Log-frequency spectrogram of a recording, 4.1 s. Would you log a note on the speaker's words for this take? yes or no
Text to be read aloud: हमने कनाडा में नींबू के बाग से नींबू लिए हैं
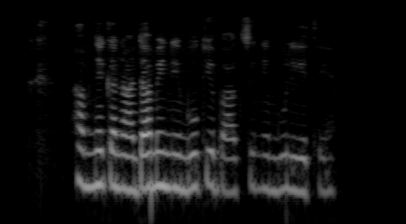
yes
